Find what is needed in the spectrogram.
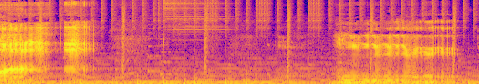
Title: Girl Burps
